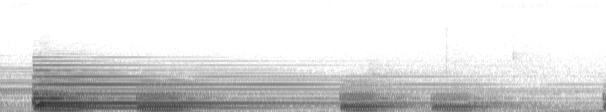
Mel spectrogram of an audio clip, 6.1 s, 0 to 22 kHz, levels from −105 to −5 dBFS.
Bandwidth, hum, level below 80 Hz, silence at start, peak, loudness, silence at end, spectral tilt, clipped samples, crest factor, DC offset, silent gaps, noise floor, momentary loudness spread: 2.8 kHz; none; -54 dBFS; 0.05 s; -16 dBFS; -36 LUFS; 0 s; -12.5 dB/octave; under 0.1%; 22 dB; under 0.1%; none; -64 dBFS; 23 LU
